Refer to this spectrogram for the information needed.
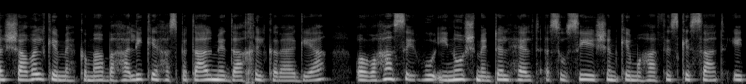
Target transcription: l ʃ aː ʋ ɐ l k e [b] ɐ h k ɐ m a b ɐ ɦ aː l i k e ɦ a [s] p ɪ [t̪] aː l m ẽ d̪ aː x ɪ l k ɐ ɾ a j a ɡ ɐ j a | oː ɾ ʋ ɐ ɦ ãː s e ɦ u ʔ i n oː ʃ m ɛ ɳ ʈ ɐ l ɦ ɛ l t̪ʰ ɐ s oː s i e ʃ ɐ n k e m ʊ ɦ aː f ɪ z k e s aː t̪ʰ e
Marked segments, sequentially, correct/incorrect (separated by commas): incorrect, correct, correct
